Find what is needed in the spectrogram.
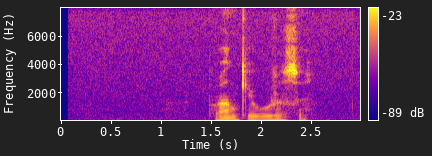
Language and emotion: Russian, neutral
